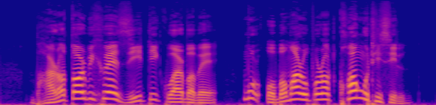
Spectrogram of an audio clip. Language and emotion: Assamese, angry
